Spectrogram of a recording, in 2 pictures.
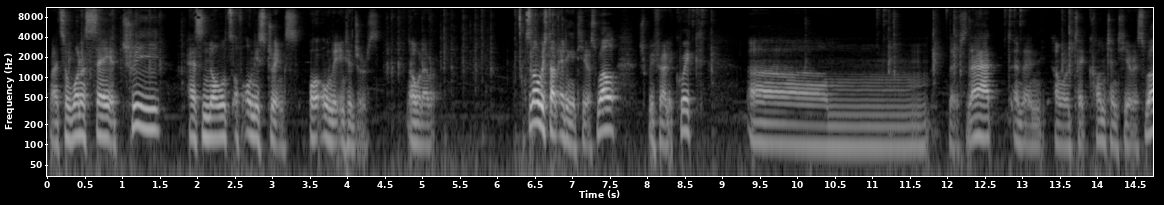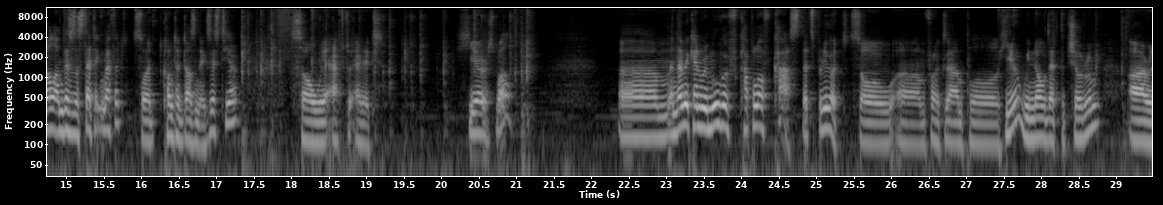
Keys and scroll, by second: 6.8 ctrl+v, 12.2 ctrl+v, 17.9 ctrl+v.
